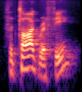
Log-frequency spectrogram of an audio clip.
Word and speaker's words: photography: philosophy words 74 is photography which has four syllables and the second one is the most salient one and my last word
